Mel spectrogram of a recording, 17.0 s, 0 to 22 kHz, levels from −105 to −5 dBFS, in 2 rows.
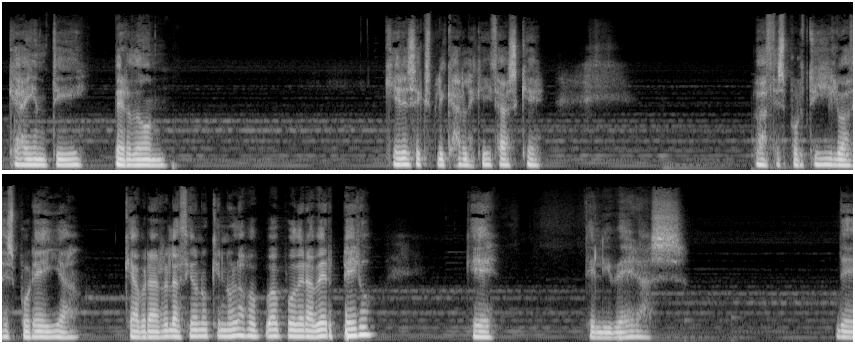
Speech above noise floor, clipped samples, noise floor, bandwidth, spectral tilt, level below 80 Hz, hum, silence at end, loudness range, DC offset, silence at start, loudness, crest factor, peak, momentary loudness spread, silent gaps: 38 dB; under 0.1%; -62 dBFS; 15.5 kHz; -6.5 dB/octave; -66 dBFS; none; 0 s; 9 LU; under 0.1%; 0.1 s; -25 LUFS; 20 dB; -8 dBFS; 10 LU; none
